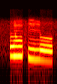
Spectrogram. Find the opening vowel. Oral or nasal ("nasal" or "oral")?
nasal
